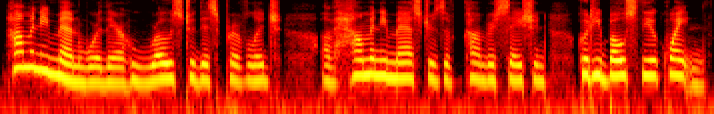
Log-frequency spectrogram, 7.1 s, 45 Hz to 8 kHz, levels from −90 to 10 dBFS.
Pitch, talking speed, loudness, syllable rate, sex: 230 Hz, 175 wpm, -19 LUFS, 5.7 syllables/s, female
